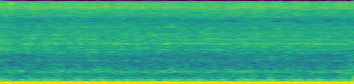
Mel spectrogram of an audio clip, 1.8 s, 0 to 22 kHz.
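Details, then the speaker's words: 2003 Dodge Ram 1500 right after fuel pump replacement: fires right up into a smooth, even low idle with no ticks, knocks or whine; no leaks at the pump; normal idle. "Nope, we are good. So no leaks from the pump. Truck fired right up."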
